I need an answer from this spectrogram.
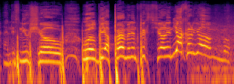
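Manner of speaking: ordinary talk, nothing marked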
